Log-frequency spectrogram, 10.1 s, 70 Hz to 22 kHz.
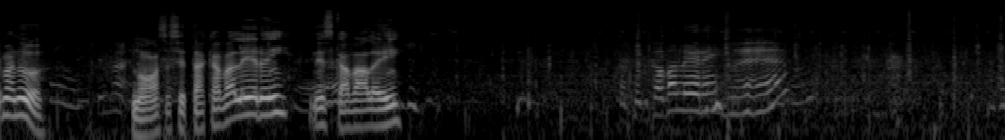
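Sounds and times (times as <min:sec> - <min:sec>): hooves clip-clopping on dirt: 0:00.0 - 0:10.0.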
